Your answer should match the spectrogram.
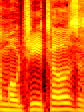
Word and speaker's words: mojito: I do like the mojitos. Is that how you pronounce it in oh, Spanish? Oh yeah, yeah mojito. Yeah. Mojito. You yes. got it. – I do enjoy the mojitos, which is mint.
